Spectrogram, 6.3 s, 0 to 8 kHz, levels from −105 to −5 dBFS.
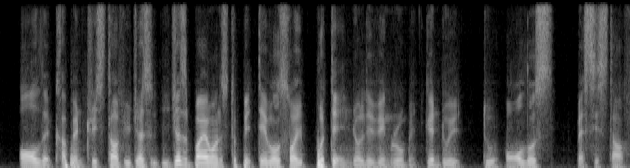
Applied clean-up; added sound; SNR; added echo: neural mask model RNNoise.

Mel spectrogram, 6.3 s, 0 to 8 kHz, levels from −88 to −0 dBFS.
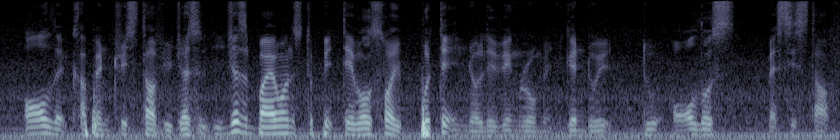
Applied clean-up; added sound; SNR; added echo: none; Bus; 11 dB; none.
